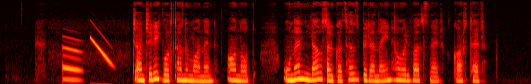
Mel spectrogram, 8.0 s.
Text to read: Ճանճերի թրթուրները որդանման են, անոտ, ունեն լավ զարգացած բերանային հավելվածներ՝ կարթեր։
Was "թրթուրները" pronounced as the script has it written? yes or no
no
